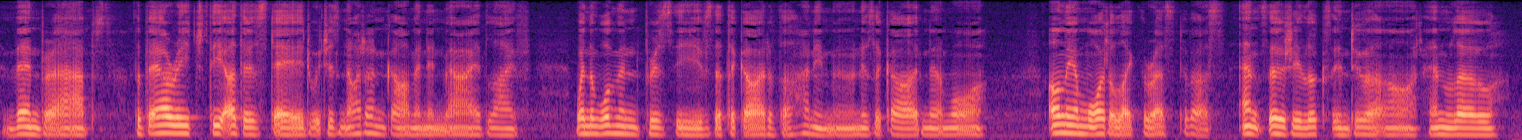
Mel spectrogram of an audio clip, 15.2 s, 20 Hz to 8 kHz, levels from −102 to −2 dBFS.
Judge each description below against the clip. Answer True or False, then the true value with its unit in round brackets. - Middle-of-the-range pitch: True (145 Hz)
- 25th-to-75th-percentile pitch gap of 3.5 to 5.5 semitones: False (2.4 semitones)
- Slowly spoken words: False (185 wpm)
